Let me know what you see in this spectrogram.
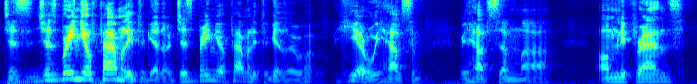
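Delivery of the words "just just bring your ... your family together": mock-cheerful, higher and louder, sneering at the video; sarcastic. Streamer mocking the Grammy video, sarcastic cheer. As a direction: sell it like a fake wholesome ad.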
